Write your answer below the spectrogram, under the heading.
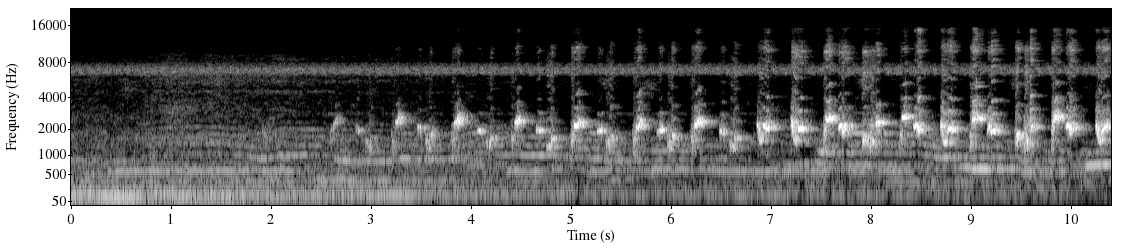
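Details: At night beneath a lamp, a sooty-headed bulbul (trucuk) starts after a quiet pause, then delivers an accelerating ropel burst of quick chirped whistles, growing louder and denser toward the end, with a constant faint high-pitched tone behind.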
